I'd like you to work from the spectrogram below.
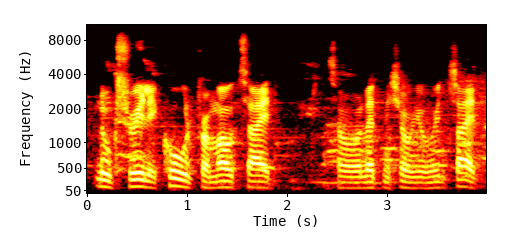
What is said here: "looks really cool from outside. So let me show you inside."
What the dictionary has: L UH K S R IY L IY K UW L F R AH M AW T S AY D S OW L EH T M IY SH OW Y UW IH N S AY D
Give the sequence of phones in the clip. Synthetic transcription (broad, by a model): L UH K S R IY L IY K UW L F R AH M AW T S AY D S OW L EH T M IY SH OW Y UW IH N S AY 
